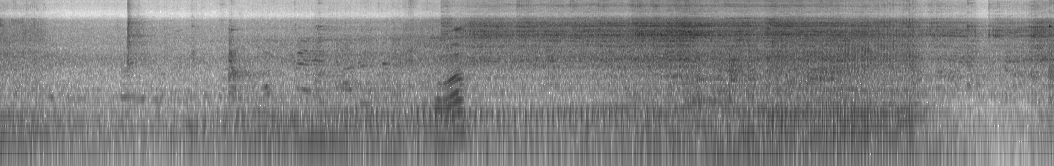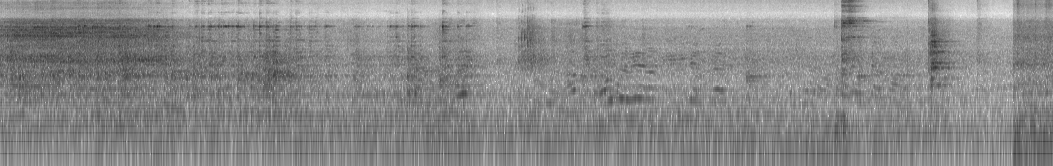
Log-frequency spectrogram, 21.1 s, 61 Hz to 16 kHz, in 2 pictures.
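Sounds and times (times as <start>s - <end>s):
small engine running: 4.5s - 9.4s.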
